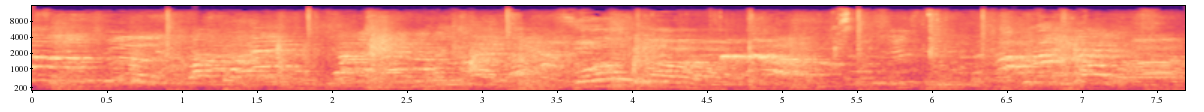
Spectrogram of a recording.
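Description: A ball clicks sharply off a table and paddles.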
